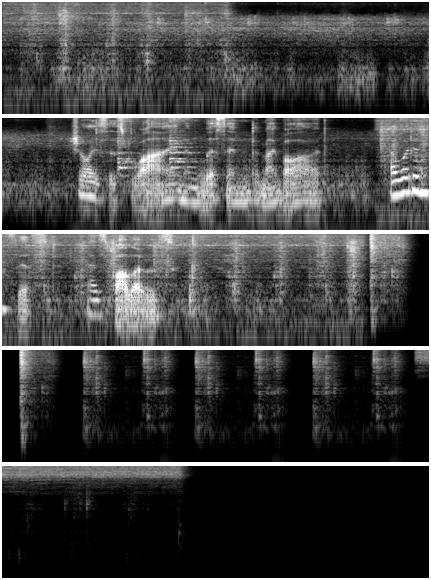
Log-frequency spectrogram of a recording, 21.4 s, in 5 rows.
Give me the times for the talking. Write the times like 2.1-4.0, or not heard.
5.0-7.5, 8.2-10.3.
